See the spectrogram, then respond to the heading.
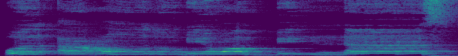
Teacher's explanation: qafnya di sini mufakhamah dan ra bi rabbi mufakhamah.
